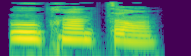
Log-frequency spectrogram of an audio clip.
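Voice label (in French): "au printemps", French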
